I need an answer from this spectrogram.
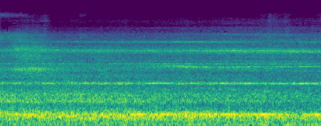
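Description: Electric rail vehicle running, a steady rumble with several sustained whining tones over it.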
